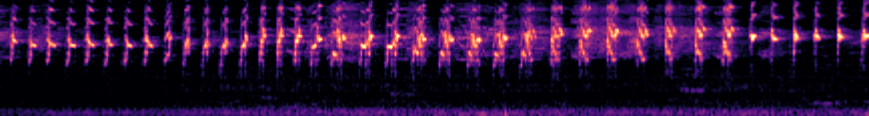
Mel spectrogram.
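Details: Male lovebird giving the long 'ngekek' trill, said to sound tired, meant as a master recording for adult and young birds: a sustained run of sharp, high chattering notes, about five per second, steady throughout without a break.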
